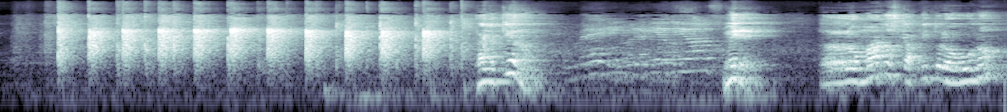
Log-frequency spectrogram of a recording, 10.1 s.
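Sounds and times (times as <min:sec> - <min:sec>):
audience clapping: 0:00.0 - 0:05.1
speech: 0:04.8 - 0:05.5, 0:07.2 - 0:10.0.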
